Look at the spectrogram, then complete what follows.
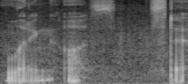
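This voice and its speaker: A man voicing a stoic, guarded flame demon in an intimate ASMR roleplay, with a breathy, gravelly murmur and a terse, deadpan, caring manner. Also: slow, a little hiss or hum, lightly acted. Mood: wry, probing.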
